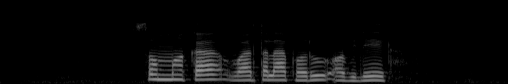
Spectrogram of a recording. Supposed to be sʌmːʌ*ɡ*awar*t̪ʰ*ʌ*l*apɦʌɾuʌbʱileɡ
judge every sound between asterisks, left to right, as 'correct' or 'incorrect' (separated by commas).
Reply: incorrect, incorrect, correct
